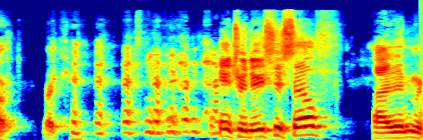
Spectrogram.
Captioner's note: laughing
